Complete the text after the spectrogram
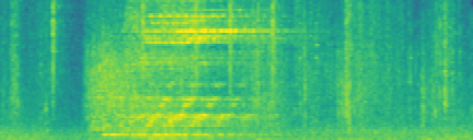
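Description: A magic spell hums and shimmers.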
